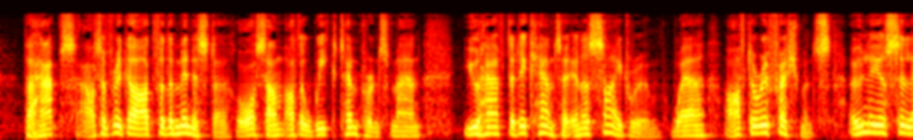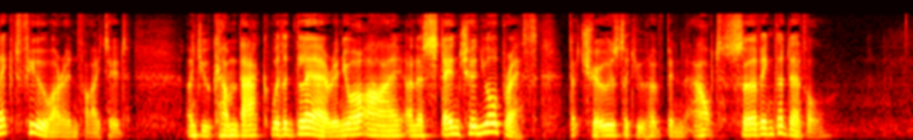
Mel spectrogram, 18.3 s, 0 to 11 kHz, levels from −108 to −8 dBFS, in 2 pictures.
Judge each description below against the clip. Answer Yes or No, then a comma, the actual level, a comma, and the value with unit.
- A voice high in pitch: No, low, 125 Hz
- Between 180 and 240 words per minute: Yes, average, 185 wpm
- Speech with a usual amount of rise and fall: No, wide, 5.9 semitones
